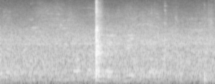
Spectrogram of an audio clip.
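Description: A single sharp click of hard game pieces at a blitz chess board, about a second in, over low steady background noise.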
